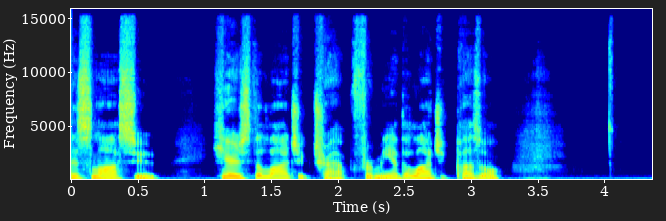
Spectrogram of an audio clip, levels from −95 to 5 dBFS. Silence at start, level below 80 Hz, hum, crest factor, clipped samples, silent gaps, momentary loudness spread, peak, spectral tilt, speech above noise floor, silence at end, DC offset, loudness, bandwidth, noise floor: 0 s; -60 dBFS; none; 18 dB; under 0.1%; none; 7 LU; -14 dBFS; -4 dB/octave; 27 dB; 0.3 s; under 0.1%; -31 LUFS; 16 kHz; -58 dBFS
